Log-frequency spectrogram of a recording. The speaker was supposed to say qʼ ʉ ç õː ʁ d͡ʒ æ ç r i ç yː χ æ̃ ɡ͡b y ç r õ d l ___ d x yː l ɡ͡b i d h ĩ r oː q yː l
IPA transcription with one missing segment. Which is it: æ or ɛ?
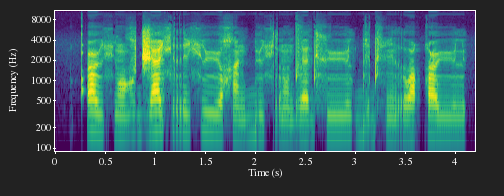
ɛ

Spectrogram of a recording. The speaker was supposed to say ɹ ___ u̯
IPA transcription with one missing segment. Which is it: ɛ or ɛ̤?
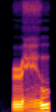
ɛ̤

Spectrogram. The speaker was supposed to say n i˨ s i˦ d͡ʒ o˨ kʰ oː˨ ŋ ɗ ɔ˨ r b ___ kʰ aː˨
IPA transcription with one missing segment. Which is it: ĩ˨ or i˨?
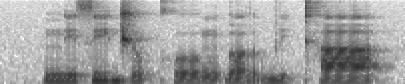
i˨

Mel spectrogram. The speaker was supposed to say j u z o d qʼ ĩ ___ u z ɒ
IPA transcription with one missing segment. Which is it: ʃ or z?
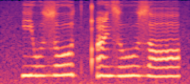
z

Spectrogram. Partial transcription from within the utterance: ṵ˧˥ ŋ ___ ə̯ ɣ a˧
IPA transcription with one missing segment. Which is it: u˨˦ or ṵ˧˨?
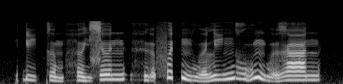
ṵ˧˨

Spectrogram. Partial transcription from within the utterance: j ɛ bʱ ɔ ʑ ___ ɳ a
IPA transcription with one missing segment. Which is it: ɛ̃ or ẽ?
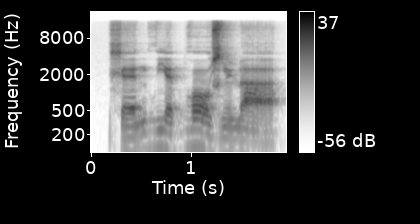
ẽ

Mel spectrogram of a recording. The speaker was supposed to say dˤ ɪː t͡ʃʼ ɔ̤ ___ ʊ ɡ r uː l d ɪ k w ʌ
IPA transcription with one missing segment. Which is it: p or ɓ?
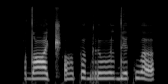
p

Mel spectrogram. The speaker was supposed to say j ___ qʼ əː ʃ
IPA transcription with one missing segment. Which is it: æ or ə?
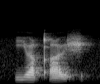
ə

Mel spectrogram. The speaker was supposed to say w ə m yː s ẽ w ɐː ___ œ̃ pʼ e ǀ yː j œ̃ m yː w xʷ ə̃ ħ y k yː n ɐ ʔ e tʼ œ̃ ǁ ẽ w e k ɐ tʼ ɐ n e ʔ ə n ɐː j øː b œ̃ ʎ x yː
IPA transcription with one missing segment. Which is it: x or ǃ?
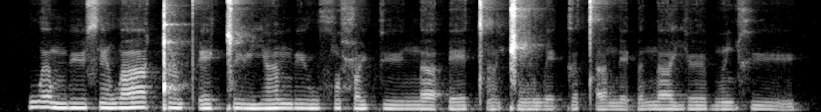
ǃ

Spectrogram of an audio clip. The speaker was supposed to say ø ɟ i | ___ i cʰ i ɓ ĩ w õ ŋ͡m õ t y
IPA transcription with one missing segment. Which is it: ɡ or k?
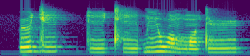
k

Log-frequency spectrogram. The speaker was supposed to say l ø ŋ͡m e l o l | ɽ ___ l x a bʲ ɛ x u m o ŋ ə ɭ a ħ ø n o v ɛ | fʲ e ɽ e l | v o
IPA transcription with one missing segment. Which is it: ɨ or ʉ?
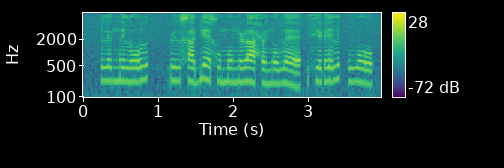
ʉ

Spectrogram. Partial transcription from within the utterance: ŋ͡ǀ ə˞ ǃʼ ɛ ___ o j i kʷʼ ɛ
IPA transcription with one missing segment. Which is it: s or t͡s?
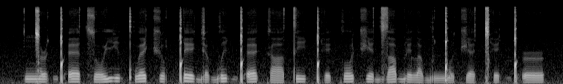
t͡s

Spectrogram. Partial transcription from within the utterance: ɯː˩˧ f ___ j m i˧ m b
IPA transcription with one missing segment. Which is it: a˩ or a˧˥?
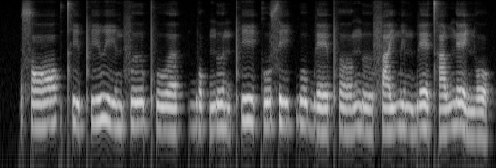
a˧˥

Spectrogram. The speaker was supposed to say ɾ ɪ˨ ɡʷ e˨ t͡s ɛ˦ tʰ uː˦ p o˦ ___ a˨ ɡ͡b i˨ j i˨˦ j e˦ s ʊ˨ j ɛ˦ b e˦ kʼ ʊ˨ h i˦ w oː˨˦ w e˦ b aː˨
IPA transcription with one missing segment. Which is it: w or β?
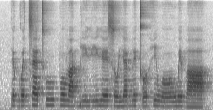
β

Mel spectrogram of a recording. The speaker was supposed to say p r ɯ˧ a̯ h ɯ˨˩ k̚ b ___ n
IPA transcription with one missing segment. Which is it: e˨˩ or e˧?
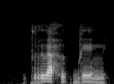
e˨˩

